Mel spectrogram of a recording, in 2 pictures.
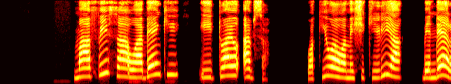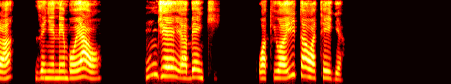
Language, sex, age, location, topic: Swahili, female, 25-35, Dar es Salaam, finance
